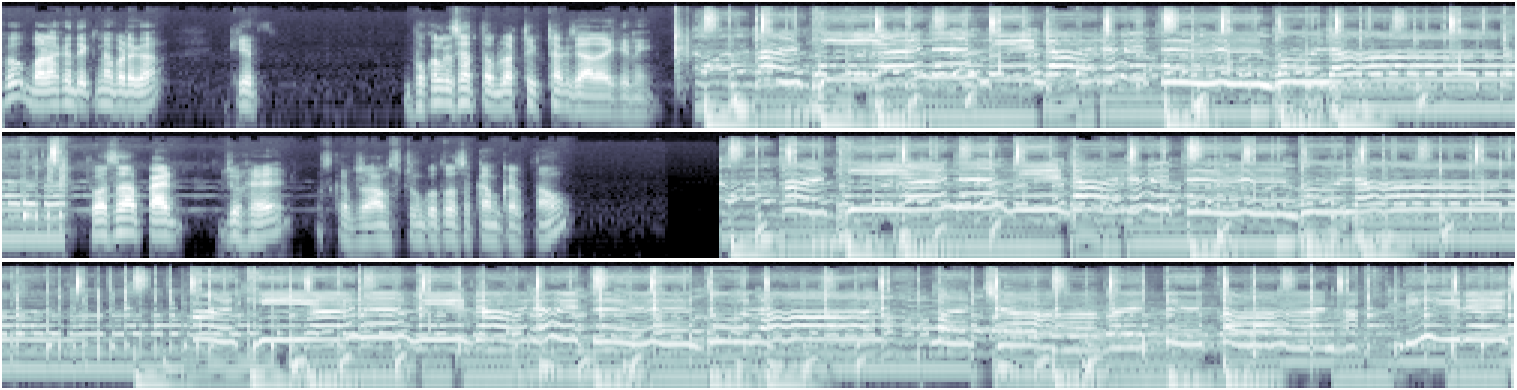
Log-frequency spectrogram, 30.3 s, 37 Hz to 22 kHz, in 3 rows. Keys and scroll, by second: 4.5 space, 10.4 space, 14.7 space.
